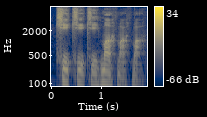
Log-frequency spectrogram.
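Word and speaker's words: ki ma: The the composer uh said that he uses syllables from part of the script and it's actually key ma.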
